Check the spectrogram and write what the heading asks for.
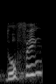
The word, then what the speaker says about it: Duffing: So therefore, the name, the correct pronunciation, so to say, is Duffing. So I'm fighting for this. In a certain way, it's not the Duffing oscillator, as everybody says.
